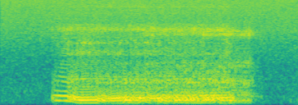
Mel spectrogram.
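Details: A single sustained snore from English bulldogs, a deep, gravelly, vibrating rumble lasting about two seconds, rising in sharply and cutting off cleanly against a quiet room.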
